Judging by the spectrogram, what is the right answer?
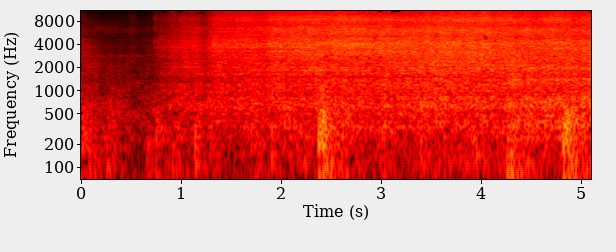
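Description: Ground fountain firework spraying sparks with a loud, steady hiss that builds up over the first two seconds. A couple of low thumps sound in the middle and near the end.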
